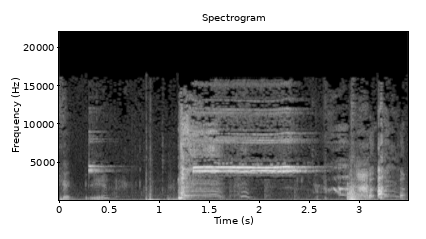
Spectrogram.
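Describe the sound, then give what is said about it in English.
A sharp, loud referee's whistle blast holds steady for about a second and a half after a shorter, fainter toot, with a thump before and a clatter of noise after. “That referee got ass.”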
